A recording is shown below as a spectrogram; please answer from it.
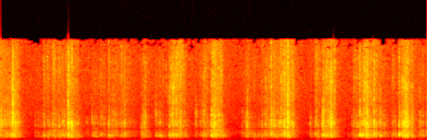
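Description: Long red nails tap and scratch the hollow crown of a beige woven straw hat. Dry, crackling scratches and light taps repeat in irregular bursts, with a papery rustle centered in the mid range and bright high edges.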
